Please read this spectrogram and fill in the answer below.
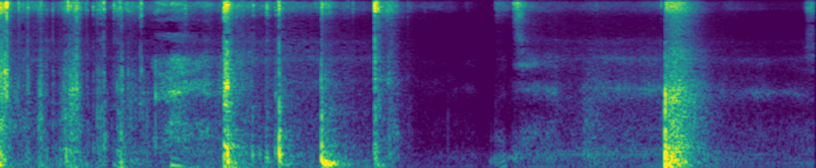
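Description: A glass storm door being opened and passed through, with footsteps: a run of sharp knocks and clicks, a brief hush about three seconds in, then one loud thump near the end.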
